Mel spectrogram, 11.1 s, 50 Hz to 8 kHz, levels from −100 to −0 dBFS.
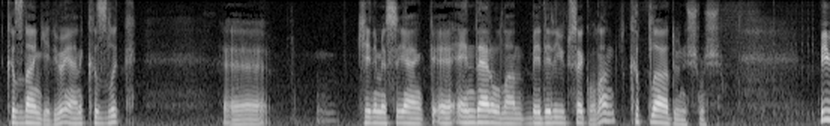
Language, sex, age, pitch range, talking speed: Turkish, male, 40-59, 115-150 Hz, 80 wpm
